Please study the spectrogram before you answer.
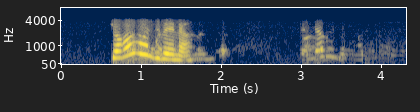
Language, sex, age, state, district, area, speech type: Dogri, female, 30-45, Jammu and Kashmir, Udhampur, rural, conversation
